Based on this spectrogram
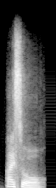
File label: "eyesore", Indian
